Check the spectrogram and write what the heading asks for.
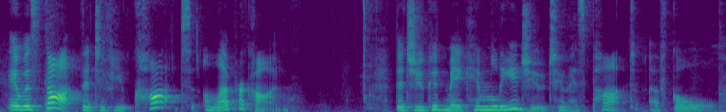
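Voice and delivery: projected, lilting read-aloud with punched openings; reading to children. Acted. Teacher reads Saint Patrick's life story to children, animated read-aloud. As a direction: read clearly to the class, lifting key words.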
